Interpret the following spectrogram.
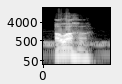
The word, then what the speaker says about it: Alaha: The word is Alaha. Say it quietly right now, just to yourself. Ah-la-ha. Three syllables.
